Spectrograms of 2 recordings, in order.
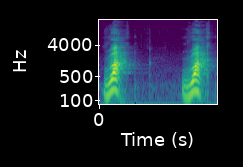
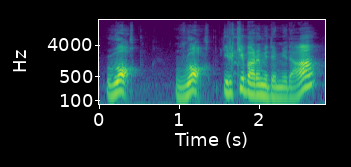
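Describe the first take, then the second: First: "rock" with an open ah, like "rahk"; American pronunciation. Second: "rock" with a rounded o; British pronunciation. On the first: Teacher modelling the third word, American pronunciation. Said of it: "미국식으로 발음하면". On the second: Teacher contrasting the third word, British pronunciation. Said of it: "영국식으로 발음하면". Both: Shown as a demonstration.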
